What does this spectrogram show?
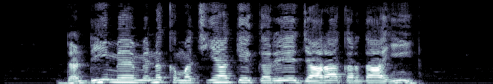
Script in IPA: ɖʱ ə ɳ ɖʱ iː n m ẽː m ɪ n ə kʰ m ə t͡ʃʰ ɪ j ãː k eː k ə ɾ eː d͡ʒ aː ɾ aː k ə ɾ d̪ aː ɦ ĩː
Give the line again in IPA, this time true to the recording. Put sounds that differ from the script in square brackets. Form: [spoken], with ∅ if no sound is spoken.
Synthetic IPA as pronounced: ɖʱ ə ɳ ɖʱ iː [∅] m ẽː m ɪ n ə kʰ m ə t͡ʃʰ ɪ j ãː k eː k ə ɾ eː d͡ʒ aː ɾ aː k ə ɾ d̪ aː ɦ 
